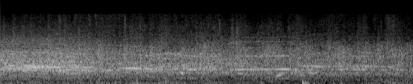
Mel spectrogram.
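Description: A crowd of young people in a studio audience at a Pakistani political talk show claps and cheers steadily for several seconds, a dense continuous wash of applause with hooting.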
